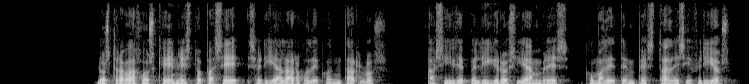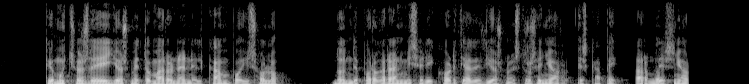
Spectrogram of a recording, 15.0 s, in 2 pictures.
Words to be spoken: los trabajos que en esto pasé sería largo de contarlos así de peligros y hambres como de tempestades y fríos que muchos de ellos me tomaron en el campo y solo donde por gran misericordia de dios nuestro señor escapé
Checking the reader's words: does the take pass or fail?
fail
